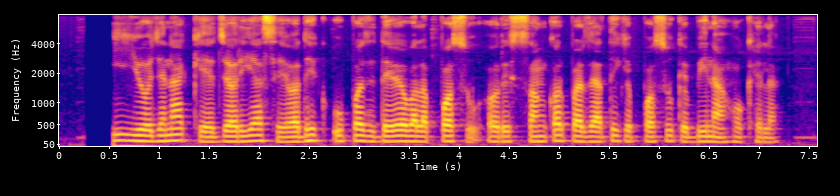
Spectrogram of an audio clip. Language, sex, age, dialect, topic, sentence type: Bhojpuri, male, <18, Northern, agriculture, statement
